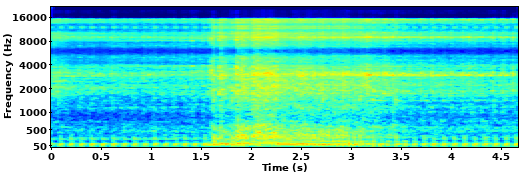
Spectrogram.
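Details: 1998 Polaris Scrambler 500 H.O. after the starter bendix was cleaned, greased and reinstalled; it had been sticking on the flywheel and grinding: after cranking the engine catches and runs an even thudding beat about three per second; the starter engages cleanly.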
